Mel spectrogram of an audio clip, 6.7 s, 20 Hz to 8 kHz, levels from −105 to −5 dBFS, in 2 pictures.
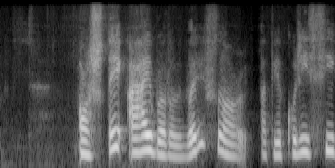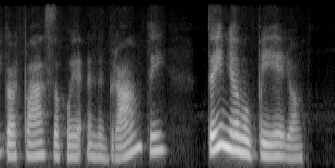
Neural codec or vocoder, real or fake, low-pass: codec, 16 kHz in and 24 kHz out, 0.6 kbps, FocalCodec, streaming, 2048 codes; fake; 7.2 kHz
